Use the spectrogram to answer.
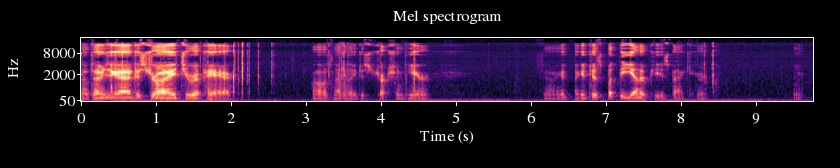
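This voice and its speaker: Over noticeable background noise, a man with a fairly low pitch speaks at a moderate pace, with ordinary pitch variation and long, frequent pauses. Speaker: hobbyist model builder. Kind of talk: casual workshop vlog. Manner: quiet, soft-spoken; hesitant, filler-heavy.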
